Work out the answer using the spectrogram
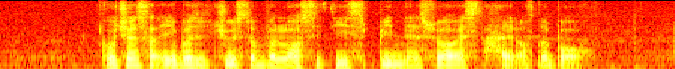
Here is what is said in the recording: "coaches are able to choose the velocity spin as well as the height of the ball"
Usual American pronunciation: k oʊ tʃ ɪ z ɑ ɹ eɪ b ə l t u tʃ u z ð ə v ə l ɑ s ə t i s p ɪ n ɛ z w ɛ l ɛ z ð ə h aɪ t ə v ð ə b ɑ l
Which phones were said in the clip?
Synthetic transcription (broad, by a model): k oʊ tʃ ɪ s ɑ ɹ eɪ b ə l t u tʃ u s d ə v ə l ɑ s ə t i s p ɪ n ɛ s w ɛ l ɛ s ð ə h aɪ t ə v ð ə b ɑ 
